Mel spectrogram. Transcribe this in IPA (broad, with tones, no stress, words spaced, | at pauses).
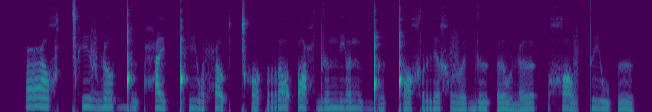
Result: ʕo˦χ ǀʰi˥˨vɳo˦ɡ͡ǃɯ˦ʔ ħe˥˨ǃʰi˦wħo˥˨ʔǀʰɔ˦ʔ rɔ˦ʔɔ˥˨ħdɯ˦njɵ˦n ɡ͡ǃɵ˦ǃɔ˦χri˦χvɵ˦ dɯ˥˨ʔɵ˥˨w ɳɵ˦ | χɔ˥˨vt̪i˥˨wʔɯ˥˨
